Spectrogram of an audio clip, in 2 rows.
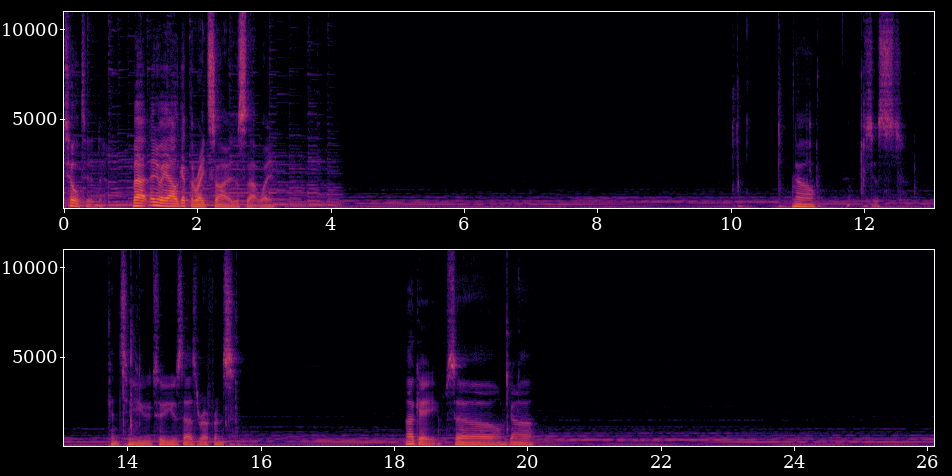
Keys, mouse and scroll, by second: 1.1-2.1 middle drag, 3.7-5.0 middle drag, 5.4 middle drag, 5.7-6.9 drag, 10.2-10.6 shift+drag, 11.2 Tab, 12.0 Tab, 13.9 KP_5, 14.0 KP_1, 15.5 Tab, 18.0-19.3 drag, 19.8 s, 23.2-24.4 middle drag, 25.9-26.1 drag.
